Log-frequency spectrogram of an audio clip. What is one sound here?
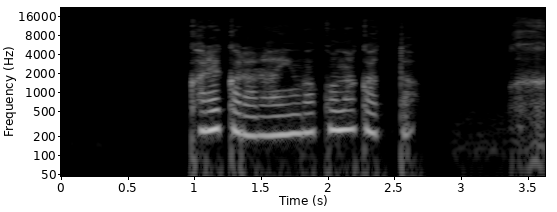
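A young woman speaks quietly and sadly.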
